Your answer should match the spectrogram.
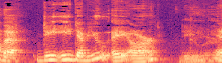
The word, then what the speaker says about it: Dewar: How do you spell that? D-E-W-A-R.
